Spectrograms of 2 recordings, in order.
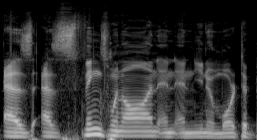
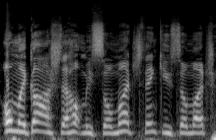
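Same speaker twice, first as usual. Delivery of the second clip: high-pitched gushing thanks; imitated grateful fan; 9 semitones higher than usual. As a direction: gush like a thankful viewer. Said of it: "I would still get messages years later from that saying".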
